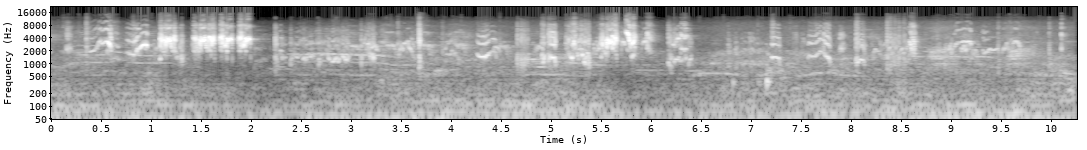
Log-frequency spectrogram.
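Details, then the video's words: Budgerigars kept as pets, playing, grooming and fighting, pour out warbled chatter: twisting whistled notes mixed with scratchy squawks, loud clusters alternating with softer rambling phrases, over a low steady hum. "Budgies Unfiltered! Love, Fights, Fun & Chatter All Day Long"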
